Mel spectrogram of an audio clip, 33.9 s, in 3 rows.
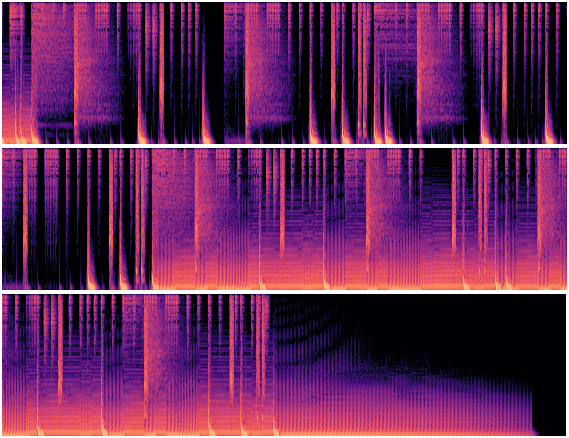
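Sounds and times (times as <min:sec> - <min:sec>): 
bass: 0:00.0 - 0:00.7, 0:14.3 - 0:33.3
percussion: 0:00.0 - 0:19.7, 0:20.3 - 0:28.2.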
